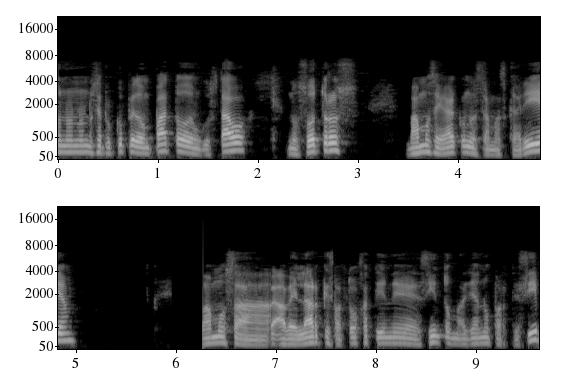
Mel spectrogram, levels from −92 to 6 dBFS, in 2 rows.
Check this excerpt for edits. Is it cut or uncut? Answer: cut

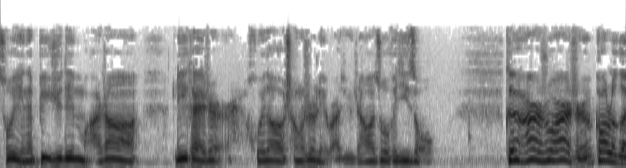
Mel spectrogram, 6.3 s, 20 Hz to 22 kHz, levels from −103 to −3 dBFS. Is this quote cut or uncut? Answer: uncut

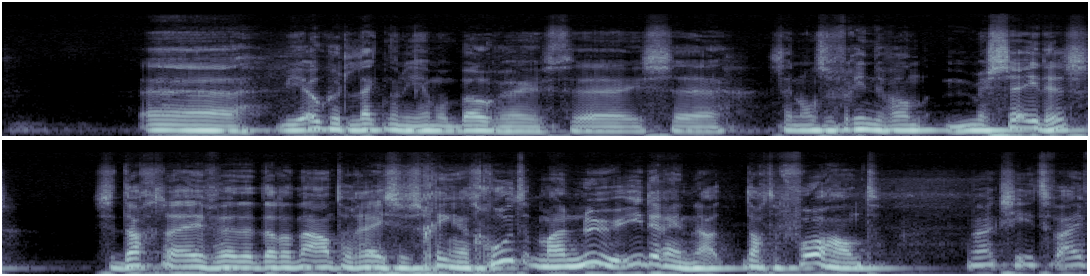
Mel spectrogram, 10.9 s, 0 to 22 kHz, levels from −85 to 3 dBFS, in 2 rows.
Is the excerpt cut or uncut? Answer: uncut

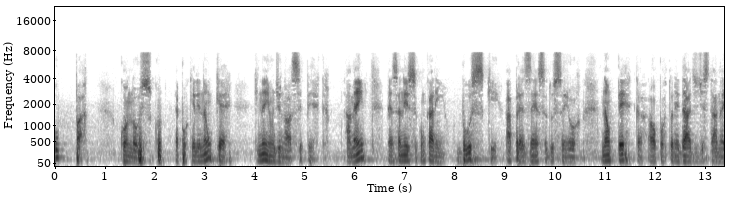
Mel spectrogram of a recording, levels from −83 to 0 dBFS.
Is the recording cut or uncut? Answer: uncut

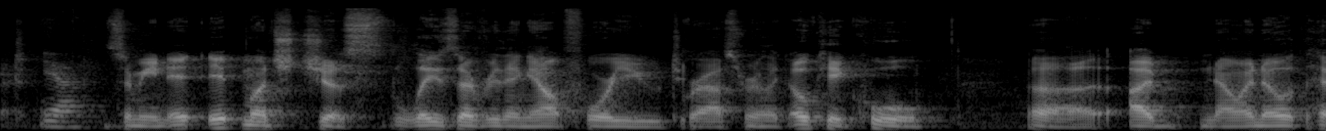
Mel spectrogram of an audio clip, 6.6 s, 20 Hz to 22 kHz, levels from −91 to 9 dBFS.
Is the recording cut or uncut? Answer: cut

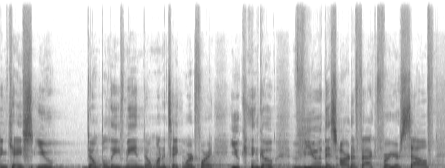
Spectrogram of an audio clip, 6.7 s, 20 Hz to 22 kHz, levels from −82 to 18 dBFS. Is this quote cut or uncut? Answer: cut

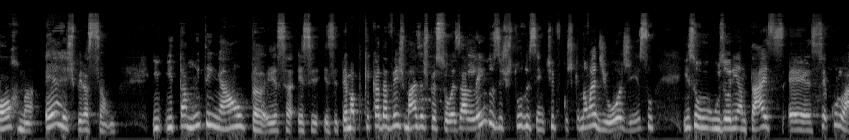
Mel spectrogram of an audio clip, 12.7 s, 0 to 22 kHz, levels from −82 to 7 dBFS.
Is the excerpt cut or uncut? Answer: uncut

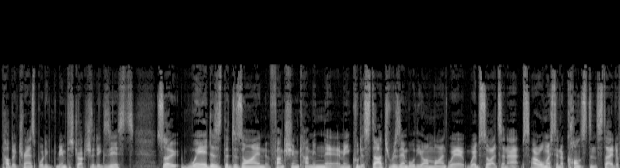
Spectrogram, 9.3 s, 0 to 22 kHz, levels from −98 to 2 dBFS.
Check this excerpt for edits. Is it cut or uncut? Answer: cut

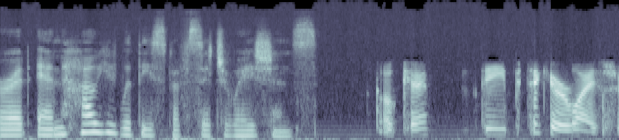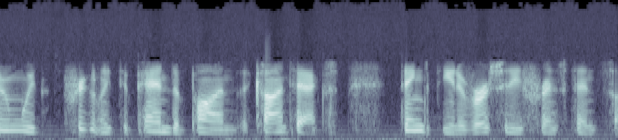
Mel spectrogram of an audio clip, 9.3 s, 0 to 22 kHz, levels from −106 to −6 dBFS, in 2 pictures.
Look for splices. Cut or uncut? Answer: cut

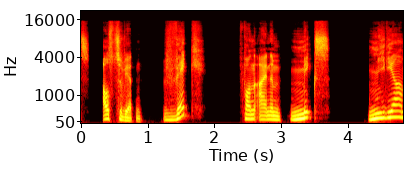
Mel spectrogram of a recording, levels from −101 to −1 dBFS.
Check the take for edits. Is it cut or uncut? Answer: uncut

